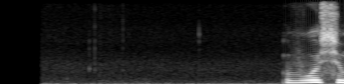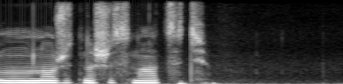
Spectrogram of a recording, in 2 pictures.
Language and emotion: Russian, neutral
